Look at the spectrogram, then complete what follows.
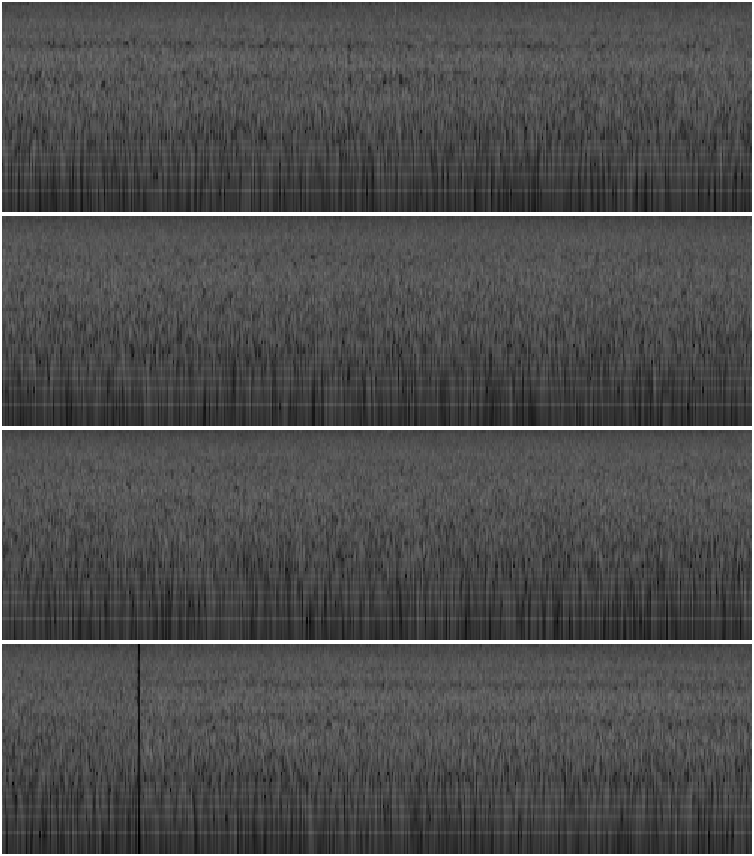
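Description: Waterfall: falling water rushing steadily and evenly, with no breaks or separate events.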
